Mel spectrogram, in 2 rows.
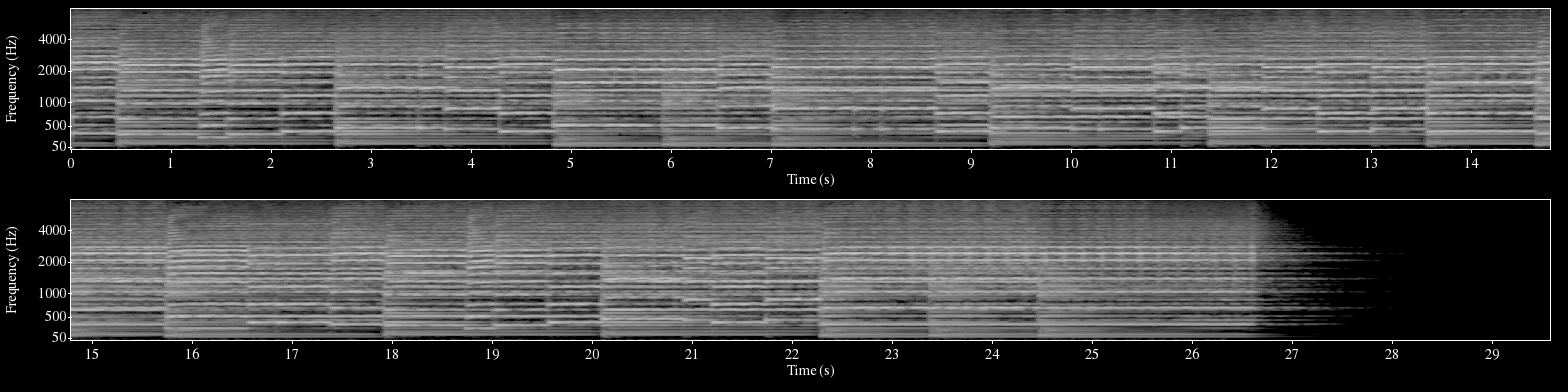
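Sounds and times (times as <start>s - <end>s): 
saxophone playing D: 0.0s - 27.3s.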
